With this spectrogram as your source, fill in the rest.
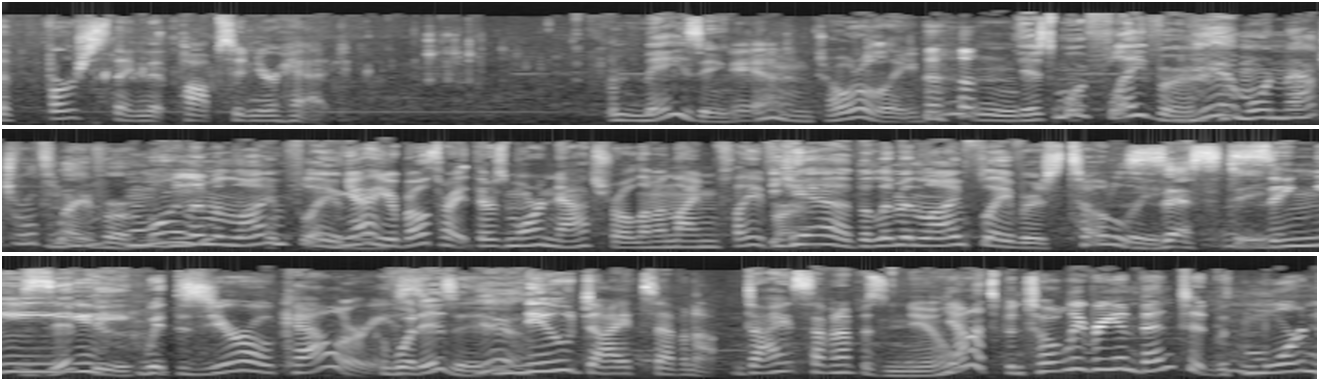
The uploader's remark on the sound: From the TAAP 2015 State Conference on Addiction Studies. At the 2015 TAAP Conference on Addiction Studies in San Antonio, TX in August 2015.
